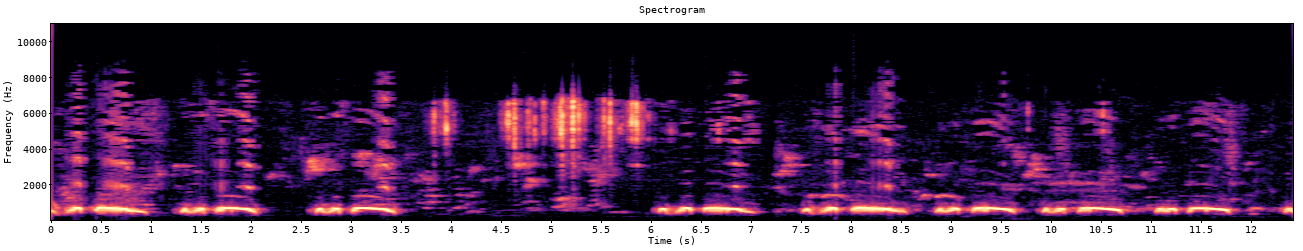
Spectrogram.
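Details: Kept Malaysian spotted dove in full singing form, cooing from morning to night: mellow low coos in phrases of a short double note then a longer arched coo, repeated with a brief pause near the middle, faint higher chirps behind.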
